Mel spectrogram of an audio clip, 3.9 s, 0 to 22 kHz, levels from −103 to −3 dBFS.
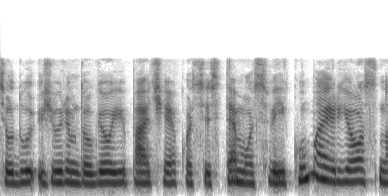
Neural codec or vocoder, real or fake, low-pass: none; real; 7.2 kHz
